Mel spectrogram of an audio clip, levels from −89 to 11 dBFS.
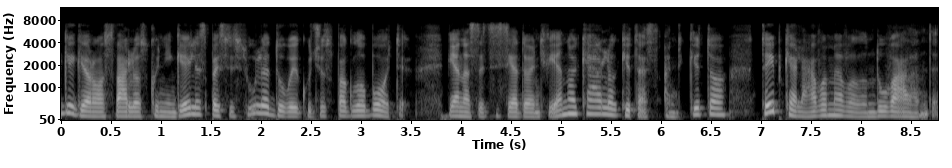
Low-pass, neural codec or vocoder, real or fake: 7.2 kHz; codec, 16 kHz, 4 kbps, X-Codec, WavLM features, trained on Multilingual LibriSpeech; fake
